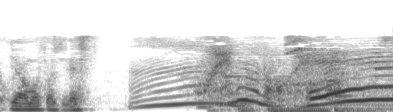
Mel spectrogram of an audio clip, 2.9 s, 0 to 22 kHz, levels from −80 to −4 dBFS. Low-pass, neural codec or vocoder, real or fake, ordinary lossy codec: 7.2 kHz; none; real; MP3, 24 kbps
